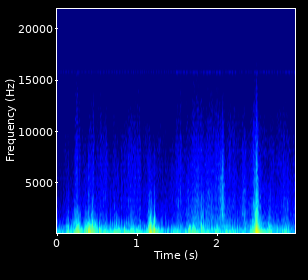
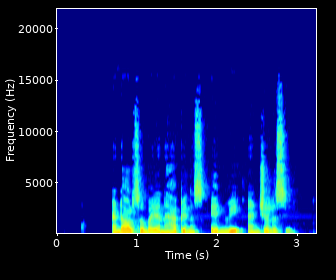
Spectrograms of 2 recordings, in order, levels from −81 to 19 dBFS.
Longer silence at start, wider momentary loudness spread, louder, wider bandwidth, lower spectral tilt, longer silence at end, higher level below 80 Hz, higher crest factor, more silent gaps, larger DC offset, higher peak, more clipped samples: second, 0 s vs 0.7 s; first, 14 LU vs 8 LU; second, -36 LUFS vs -20 LUFS; first, 16.5 kHz vs 14 kHz; about the same, -7 dB/octave vs -6 dB/octave; second, 0 s vs 0.3 s; first, -50 dBFS vs -60 dBFS; first, 24 dB vs 18 dB; neither; neither; second, -12 dBFS vs -4 dBFS; neither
